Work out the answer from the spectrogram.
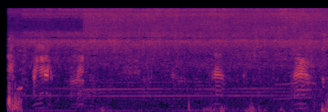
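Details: Muscovy ducks, two couples meeting on a farm of waterbirds: a few short hoarse breathy calls and low grunting sounds spread across the clip, with steady background hum.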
